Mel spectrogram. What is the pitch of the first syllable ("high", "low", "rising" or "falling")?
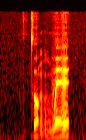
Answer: low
